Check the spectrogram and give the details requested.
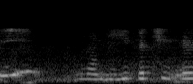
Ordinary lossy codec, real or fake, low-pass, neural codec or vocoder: none; fake; 5.4 kHz; codec, 44.1 kHz, 2.6 kbps, DAC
